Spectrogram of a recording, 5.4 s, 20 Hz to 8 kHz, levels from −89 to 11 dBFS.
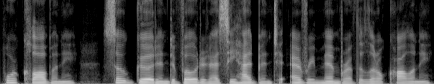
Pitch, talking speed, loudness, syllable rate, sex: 150 Hz, 190 wpm, -19 LUFS, 5.4 syllables/s, female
